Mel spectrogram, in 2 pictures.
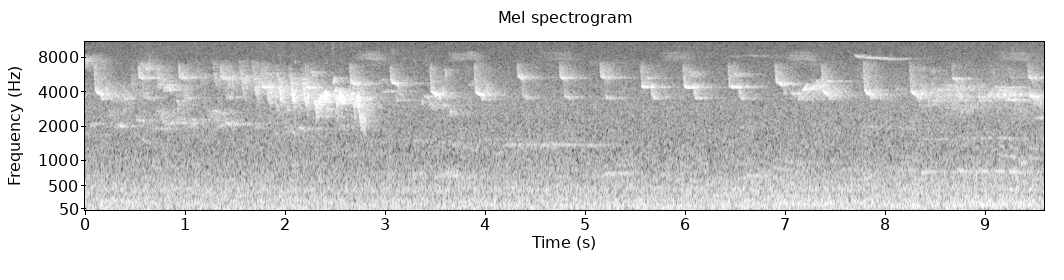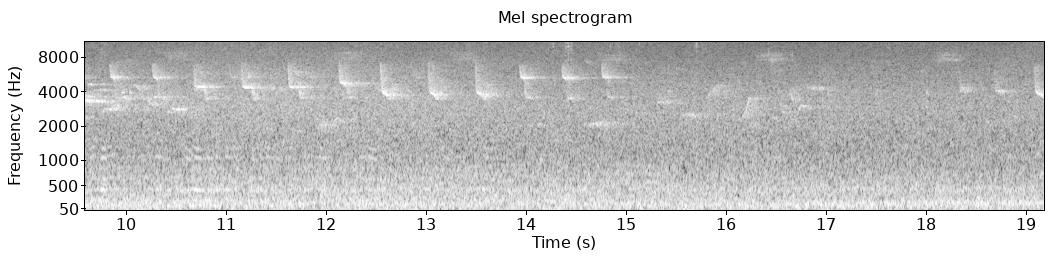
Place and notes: провулок Черняховського, Вінниця, Вінницька область, Україна - Alley12,7sound15birds
Ukraine / Vinnytsia / project Alley 12,7 / sound #15 / birds
27 June 2020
